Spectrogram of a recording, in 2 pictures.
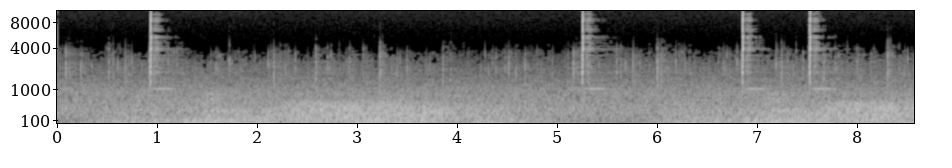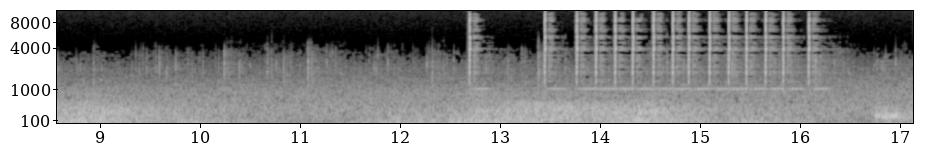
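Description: Short electronic menu clicks blip as selections change.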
